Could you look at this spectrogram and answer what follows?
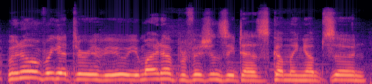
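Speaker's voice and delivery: lightly voiced old teacher; old man voice. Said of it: "he's still getting the old man voice".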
